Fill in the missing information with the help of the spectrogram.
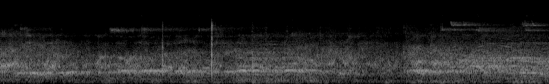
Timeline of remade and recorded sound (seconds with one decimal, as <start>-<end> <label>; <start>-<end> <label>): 0.0-2.4 remade; 2.4-3.0 recorded; 3.0-4.4 remade; 4.4-5.5 recorded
